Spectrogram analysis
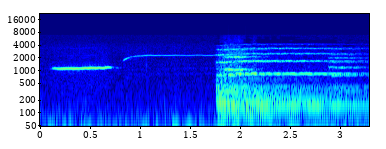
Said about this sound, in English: Outside, at the front of the building, Dale whistles the warning signal to Roy and Jonah.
